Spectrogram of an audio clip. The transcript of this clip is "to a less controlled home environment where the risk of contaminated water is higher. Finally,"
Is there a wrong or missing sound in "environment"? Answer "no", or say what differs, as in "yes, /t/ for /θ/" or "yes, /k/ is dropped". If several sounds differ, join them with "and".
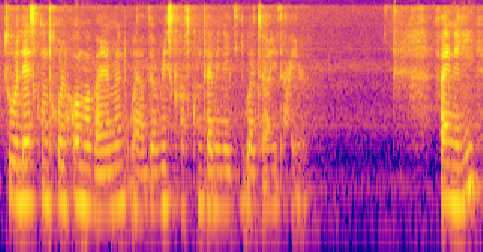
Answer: yes, /n/ is dropped and /ɹ/ is dropped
